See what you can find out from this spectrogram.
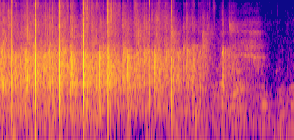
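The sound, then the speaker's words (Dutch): Audience applause at a committee meeting as a speaker is thanked with a flower and a gift: a crowd claps steadily, with several sharp, loud claps standing out in an even rhythm early on, then the clapping thins and fades out to quiet. “Terwijl het, ja, een applaus op de plek.”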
